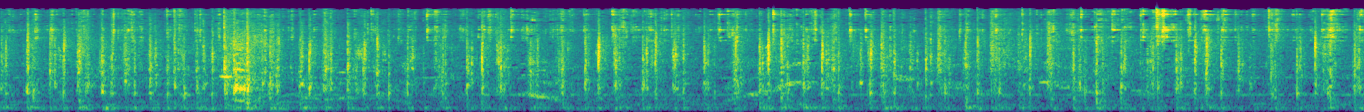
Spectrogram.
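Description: A small dog's claws tapping quickly and evenly on a running treadmill belt, a fast run of light clicks, over a faint steady treadmill hum.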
